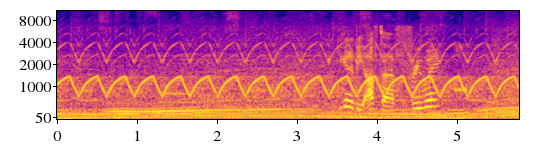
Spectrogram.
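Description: A police siren wails in rapid, rising and falling yelps.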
